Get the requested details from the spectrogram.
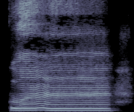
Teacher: This ikhfa is light, because ta is among light letters, and go to your tongue should be very close to the makhraj of ta.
